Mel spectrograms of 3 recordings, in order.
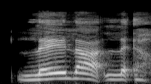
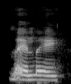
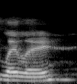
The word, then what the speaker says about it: Lele: Layla. Oh, am I saying her name wrong? Layla? Lele. Lele. Thank you. Yes, it's Lele.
